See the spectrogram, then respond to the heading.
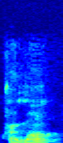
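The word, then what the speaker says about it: Crémant: fake it like me the T is silent so it's criminal and depending on the region so just south of champagne is burgundy which is called Bourgogne in French so Cremant de Bourgogne lawar Valley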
